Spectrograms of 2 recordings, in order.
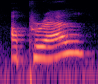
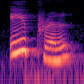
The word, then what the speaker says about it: April: you pronounce it well april is the correct pronunciation there are two syllables in this word first one is a and the second one is pril so it is april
